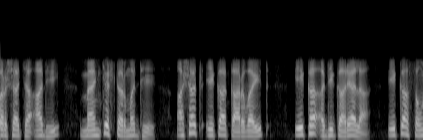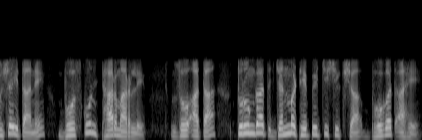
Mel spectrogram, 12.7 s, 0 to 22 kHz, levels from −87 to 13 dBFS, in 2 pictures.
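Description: Nothing has gone wrong in this speech, which simply carries the familiar narrow telephone sound of G.711 coding, with the band sitting at roughly 150 Hz to 3.4 kHz and nothing coming through above about 3.7 kHz.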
